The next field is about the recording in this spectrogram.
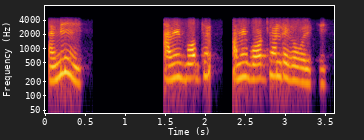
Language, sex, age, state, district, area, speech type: Bengali, female, 30-45, West Bengal, Purba Bardhaman, urban, conversation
